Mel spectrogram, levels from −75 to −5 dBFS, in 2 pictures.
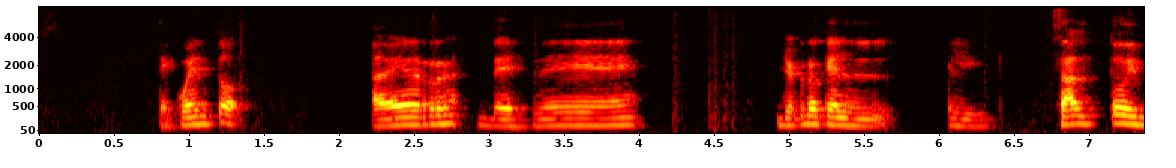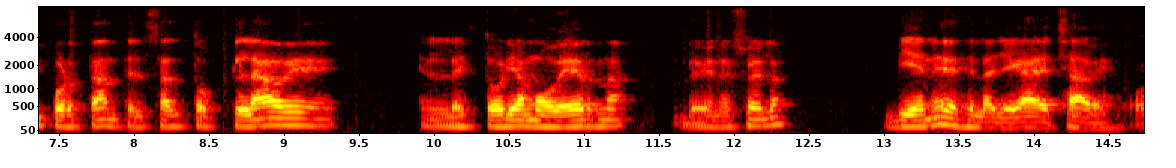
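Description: During the pauses at 0.00–0.80 s, 1.50–2.22 s, 4.32–4.92 s, 5.82–6.76 s, 9.48–9.90 s, 11.46–11.58 s and 12.52–13.00 s, the room background gives way to comfort noise: a steady, featureless hiss with none of the real ambience's texture. Where the level shift is audible, the fill sits about 1 to 5 dB below the genuine room noise, which itself is roughly 38 to 42 dB under the loudest speech. The likely cause is discontinuous transmission: the sender's voice detector stops sending audio during silence, and the receiver synthesises noise shaped to approximate the background.

At 6.72–6.76 s, the end of the fill that began at 5.82 s, speech resumes with an onset clipped by the voice detector. The first 40 ms are missing, so the sound starts abruptly without its soft attack, with comfort noise occupying the gap. The likely cause is the detector reacting late to the return of speech, so those opening moments were never sent. 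Throughout the clip, nothing is heard above 8 kHz, consistent with a G.722 call path.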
